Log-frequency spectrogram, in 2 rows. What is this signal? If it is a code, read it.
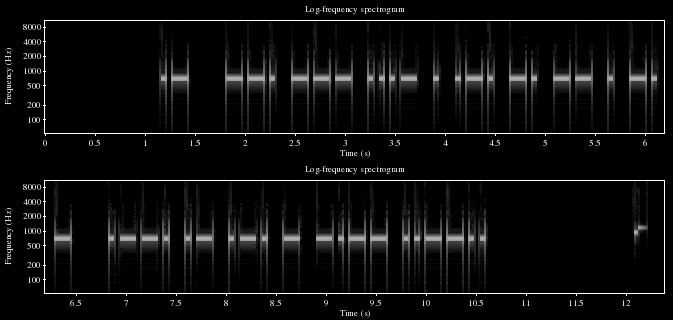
Morse code, heard as a keyed tone, about 22 wpm, 700 Hz. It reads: A GOVERNMENT PARTY?
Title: Sentences from Top 1400 Words 22wpm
